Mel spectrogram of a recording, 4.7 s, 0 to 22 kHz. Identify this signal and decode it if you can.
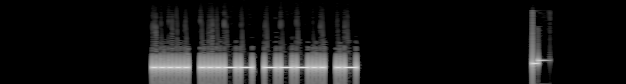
Morse code, heard as a keyed tone, about 37 wpm, 700 Hz. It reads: 538A
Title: Common Cut Numbers - 4-Digit 40wpm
